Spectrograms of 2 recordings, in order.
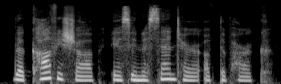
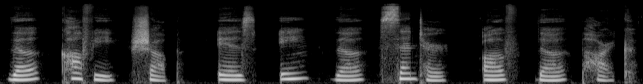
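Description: First: Said in the usual way. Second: Slow, word by word, the last word fading out; slow reading. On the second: Shown as a demonstration. Teacher reads slowly to the class, slow reading. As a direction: read it slowly for learners. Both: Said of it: "好，慢慢来读".

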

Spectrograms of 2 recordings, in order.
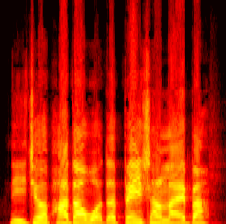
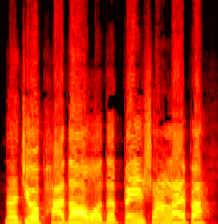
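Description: First: Loud, hearty tiger voice; confident tiger. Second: Loud, high, irritated order; angry fox. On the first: Tiger invites the fox onto its back, confident. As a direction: project it like a big tiger. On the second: Fox orders the rabbit onto its back, angrily. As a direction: snap it out in annoyance. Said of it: "狐狸生气地说". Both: A narrator's reading.

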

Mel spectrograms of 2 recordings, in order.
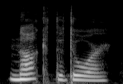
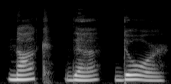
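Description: First: Said in the usual way. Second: Slow, careful knock the door; slow repeat. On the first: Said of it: "example then repeated". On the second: Shown as a demonstration. Teacher repeats the phrase slowly for learners, slow and clear. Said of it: "example repeated slowly".

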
